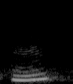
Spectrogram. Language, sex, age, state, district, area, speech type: Maithili, female, 18-30, Bihar, Samastipur, urban, conversation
